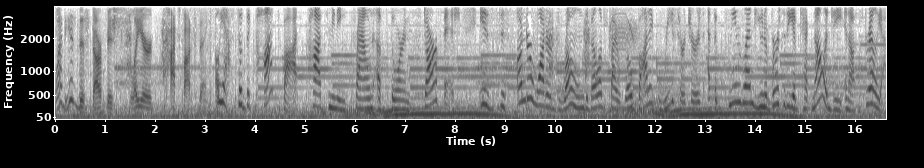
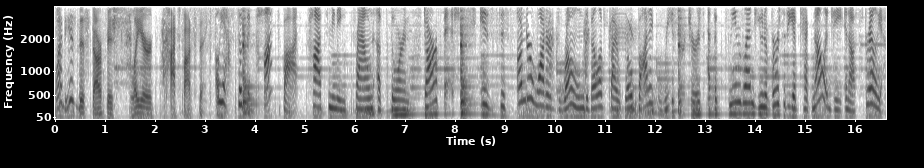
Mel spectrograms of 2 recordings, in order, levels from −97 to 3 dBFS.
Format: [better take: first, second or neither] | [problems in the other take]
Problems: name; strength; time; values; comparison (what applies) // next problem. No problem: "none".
first | noise reduction (neural mask model RNNoise)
